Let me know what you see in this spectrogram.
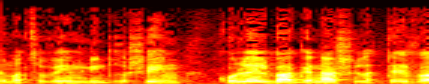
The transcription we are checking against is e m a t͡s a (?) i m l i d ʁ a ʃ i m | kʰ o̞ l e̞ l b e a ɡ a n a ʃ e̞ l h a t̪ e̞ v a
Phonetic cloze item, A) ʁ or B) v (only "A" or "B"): B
